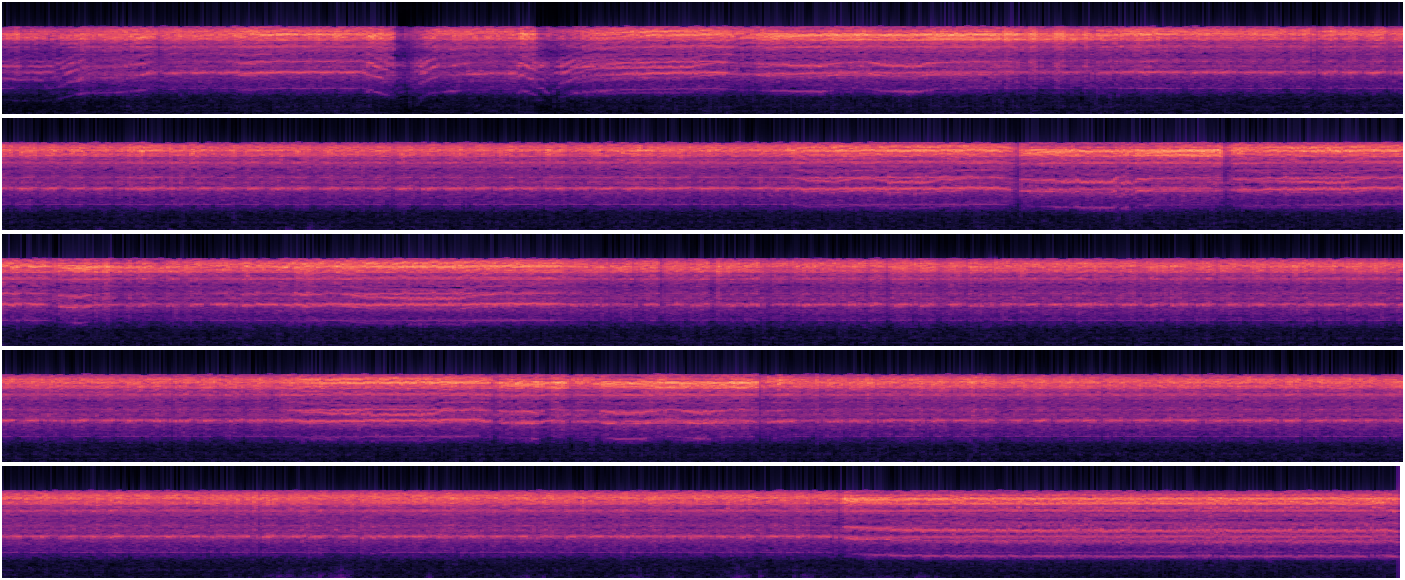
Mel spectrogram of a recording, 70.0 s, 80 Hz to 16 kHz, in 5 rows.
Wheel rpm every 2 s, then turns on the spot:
150, 200, 160, 190, 220, 230, 230, 230, 230, 230, 230, 220, 220, 220, 220, 230, 220, 230, 230, 230, 230, 230, 230, 220, 220, 230, 230, 230, 230, 230, 230, 230, 220, 210, 210.
none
